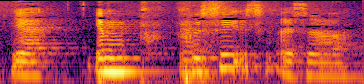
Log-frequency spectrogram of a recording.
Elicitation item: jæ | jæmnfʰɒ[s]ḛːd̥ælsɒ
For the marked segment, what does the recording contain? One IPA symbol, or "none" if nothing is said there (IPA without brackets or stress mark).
s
